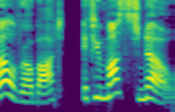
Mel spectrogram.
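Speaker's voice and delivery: ordinary delivery, nothing marked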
